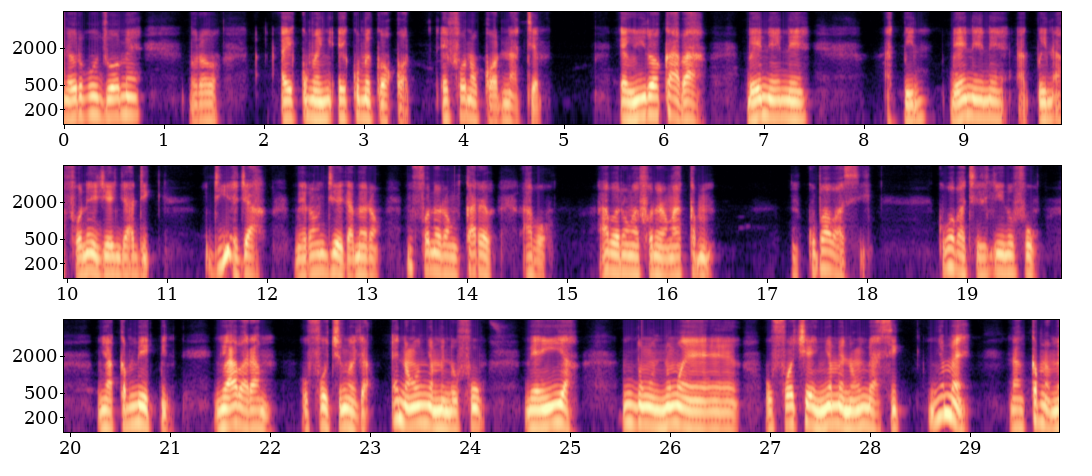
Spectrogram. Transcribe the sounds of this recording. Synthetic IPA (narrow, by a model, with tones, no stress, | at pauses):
ne˨o˨ɾu˦bu˦d͡ʒʷo˦me˦˨ | bo˨ɾo˨ | e˦ke˦ku˦me˦ko˨ko̰˨t̚ | e˦fo˦no˨ko˨tna˨te˦m | e˨u˨ji˦ɾo˦ka˦˨ba˦ | k͡pe˨˦ne˦ne˦ | a̰˨k͡pi˦n | k͡pe˨˦ne˦ne˦a̰˨k͡pi˦na̰˨fo˨ne˦˨d͡ʒe˦n̩˦d͡ʒa̰˦˨di˨k̚ | o˨di˦e˨d͡ʒa˦˨ | me˨ɾo˦ŋn̩˦di˦e˨d͡ʒa˨me˨ɾo˨ŋ | m̩˦fo˦ne˨ɾo˨ŋ̩˨ka˦ɾe˨a̰˨bo˨ | a̰˨be˨ɾo˦ŋe˨fo˦no˨ɾo˨ŋa˦kɨ˦m | ŋ̩˨ku˦pa˦˨ba̰˨sḭ˨ | ŋ̩˨ku˦pa˦ba˨si˨˦i˦o˦fo˦ | ɲo˨a˨kɨ˦mː˦e˦˨k͡pi˨n̩˨ | ɲo˨a˦ba˨ɾa˦m˨ | o̰˨fo˦˨t͡ʃi˦ŋo˨d͡ʒa̰˨k̚e˦no˨ŋu˦ɲɨ˨me˨no˨fu˦˨ | me˨˦ja˨ | n̩˦du˦ŋ˨nu˦ŋe˨ | ṵ˨fo˦t͡ʃe˦˨ɲi˦me˨no˨ŋm̩˦me˨a˨si˦k̩̚˦ɲɨ˦me˨ | na˨ŋ̩˨kɨ˦ma˨me˨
